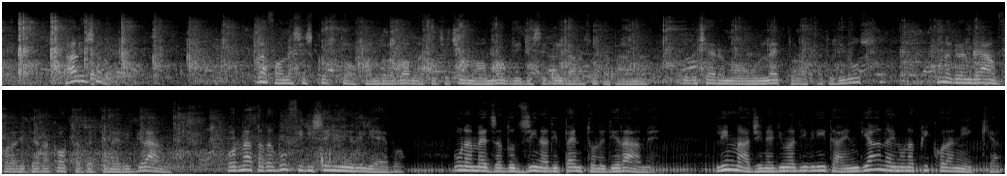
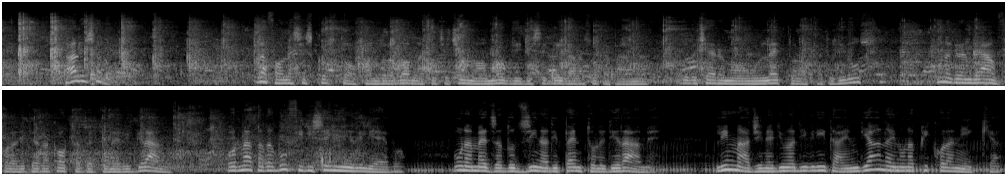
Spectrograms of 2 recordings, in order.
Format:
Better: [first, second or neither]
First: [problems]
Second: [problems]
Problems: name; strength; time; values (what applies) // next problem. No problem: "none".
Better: neither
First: animal sounds; loud; throughout; 5 dB below the speech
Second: animal sounds; loud; throughout; 5 dB below the speech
